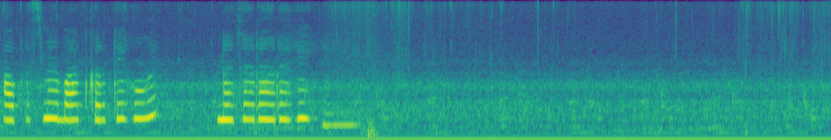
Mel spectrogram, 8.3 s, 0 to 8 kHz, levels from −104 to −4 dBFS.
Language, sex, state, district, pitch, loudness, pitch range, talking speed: Hindi, female, Rajasthan, Jaipur, 315 Hz, -17 LUFS, 310-330 Hz, 65 wpm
